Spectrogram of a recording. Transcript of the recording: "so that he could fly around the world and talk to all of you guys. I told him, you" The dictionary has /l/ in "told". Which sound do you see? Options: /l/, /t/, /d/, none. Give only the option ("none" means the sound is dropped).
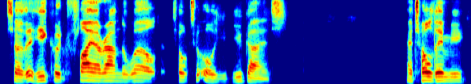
/l/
